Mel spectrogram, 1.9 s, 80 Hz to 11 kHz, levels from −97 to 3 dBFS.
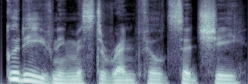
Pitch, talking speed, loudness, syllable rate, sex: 115 Hz, 195 wpm, -16 LUFS, 5.1 syllables/s, male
